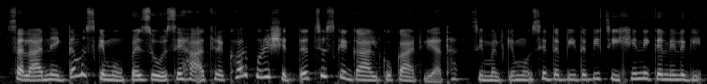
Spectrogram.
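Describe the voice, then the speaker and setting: A woman reading a romance novel aloud in expressive scripted narration. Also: fairly high pitch, gravelly. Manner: expressive storytelling.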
